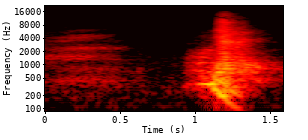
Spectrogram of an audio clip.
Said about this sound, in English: sorry, I'm closing my eye because I got to sneeze again.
